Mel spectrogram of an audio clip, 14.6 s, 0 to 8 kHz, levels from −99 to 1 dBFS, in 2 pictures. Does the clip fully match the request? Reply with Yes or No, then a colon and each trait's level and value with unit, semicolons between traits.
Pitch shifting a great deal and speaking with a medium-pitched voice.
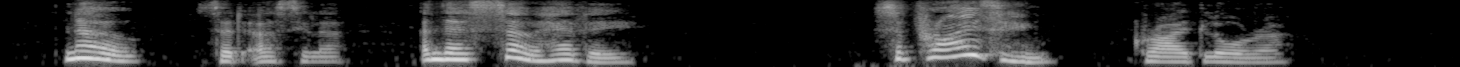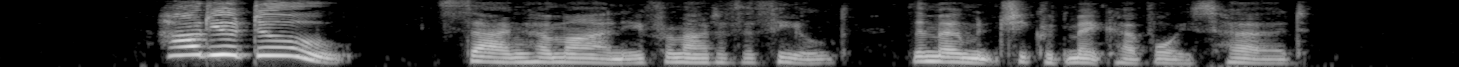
Yes: wide, 7.6 semitones; medium, 165 Hz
